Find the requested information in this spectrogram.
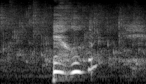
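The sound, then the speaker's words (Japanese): Warm water runs steadily while hair is washed and massaged, a soft constant wash of water under one brief voiced sound in the middle. “それならこのまま頭を洗いながらマッサージしていきますね。”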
